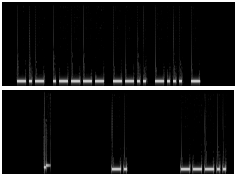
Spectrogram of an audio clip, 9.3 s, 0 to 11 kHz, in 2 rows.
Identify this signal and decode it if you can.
Morse code, heard as a keyed tone, about 20 wpm, spaced as for 14 wpm, 700 Hz. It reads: K1ZBT N8
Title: USA Call Signs - 5 Characters - 6x Character Spacing - 20wpm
